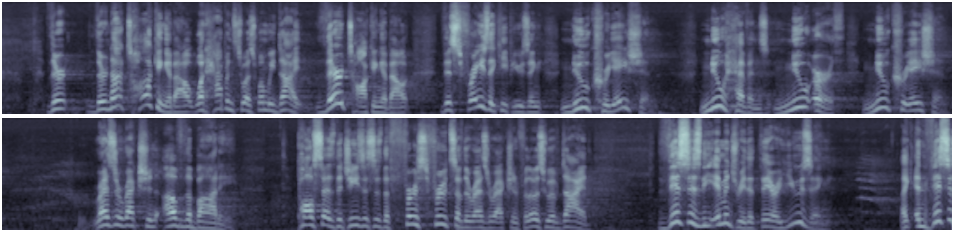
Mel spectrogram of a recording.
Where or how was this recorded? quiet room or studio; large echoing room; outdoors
large echoing room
